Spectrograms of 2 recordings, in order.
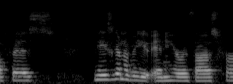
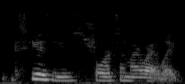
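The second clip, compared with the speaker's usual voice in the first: ordinary delivery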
